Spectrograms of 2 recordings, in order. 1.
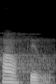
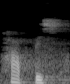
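Kata ini diucapkan dengan bunyi dha yang tebal. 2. Bunyi dha diganti dengan bunyi yang lebih biasa. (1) "padahal yang sebenarnya" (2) "tidak bisa menyebut huruf dha"

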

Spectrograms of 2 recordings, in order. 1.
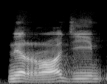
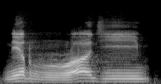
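Bunyi r pendek, tidak ditahan. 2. Bunyi r ganda, ditahan lebih lama. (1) "tidak langsung nirrajim" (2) "ada tasydid, maka ada lebih temponya"

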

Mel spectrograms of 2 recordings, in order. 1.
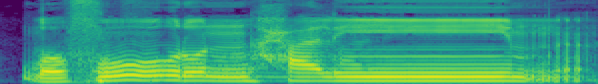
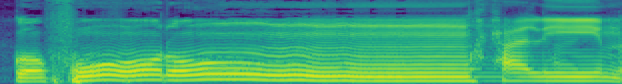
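Bunyi n dibaca jelas sebelum h. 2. Bunyi n dilebur ke dalam h. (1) "Cara membacanya Ghafurun Halim" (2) "bukan Ghafurun Halim. Nah, itu salah"

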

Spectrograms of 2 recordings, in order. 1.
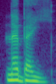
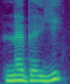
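تنتهي الكلمة بدون أي حركة على الإطلاق. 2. تنتهي الكلمة بحركة خفيفة وقصيرة. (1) "مع السكون المحض" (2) "والروم"

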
